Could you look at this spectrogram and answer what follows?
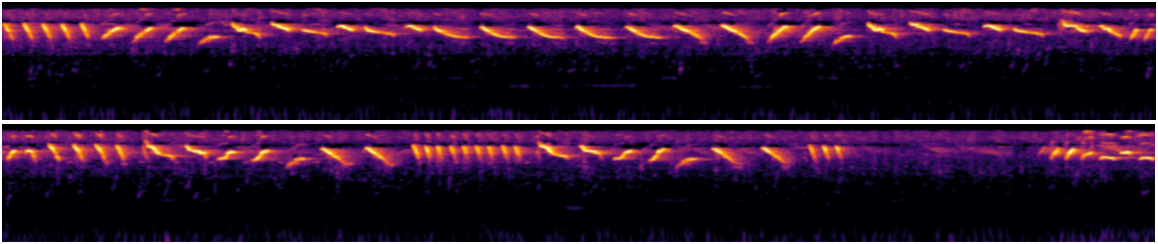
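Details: White-eye (Pleci) singing loudly in a tropical ambience: rapid, sharp, high descending whistled notes strung in a long continuous run with varied phrases, pausing briefly near the end before resuming.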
